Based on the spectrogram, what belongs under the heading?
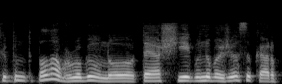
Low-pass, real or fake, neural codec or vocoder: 7.2 kHz; fake; codec, 16 kHz, 0.5 kbps, X-Codec, WavLM features, trained on Multilingual LibriSpeech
